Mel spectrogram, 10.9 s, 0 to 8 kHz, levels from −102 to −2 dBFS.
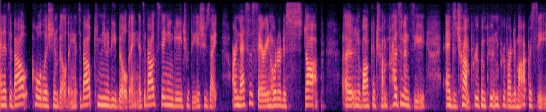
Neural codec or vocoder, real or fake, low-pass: vocoder, 22.05 kHz, 80 mel bands, HiFi-GAN; fake; 7.2 kHz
